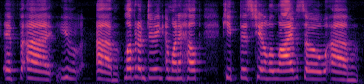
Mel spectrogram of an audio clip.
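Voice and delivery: soft, quick channel sign-off; outro plug. Acted. Host plugging the channel to viewers, casual outro read. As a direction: rattle off the plugs casually.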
